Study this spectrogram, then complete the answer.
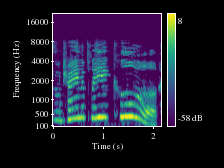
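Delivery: high strained squeal on "I'm trying to play it cool"; mock frantic squeak. High squeal, telling viewers she's trying to play it cool. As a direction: squeak it out, pretending to be calm.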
